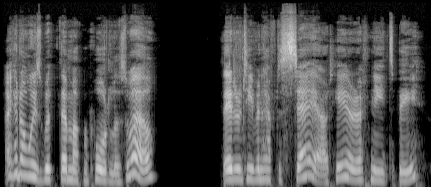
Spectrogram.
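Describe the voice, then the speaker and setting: A woman's voice: medium pitch, animated, quick pace, a little mellow, no echo, clean studio sound, close to an everyday voice. A woman playing an affectionate, teasing elf headmistress in a scripted fantasy audio roleplay, composed and slightly formal. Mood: affectionate, reassuring. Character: powerful elf sorceress sister, affectionate, teasing, dutiful headmistress.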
